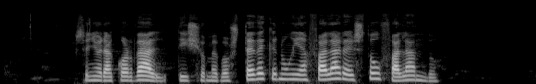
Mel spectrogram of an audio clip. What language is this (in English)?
Galician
